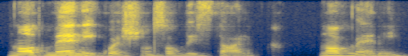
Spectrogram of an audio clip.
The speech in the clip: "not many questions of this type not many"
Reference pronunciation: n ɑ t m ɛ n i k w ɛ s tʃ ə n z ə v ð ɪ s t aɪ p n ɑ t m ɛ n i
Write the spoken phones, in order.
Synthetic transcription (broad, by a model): n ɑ t m ɛ n i k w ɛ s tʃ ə n s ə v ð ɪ s t aɪ p n ɑ t m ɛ n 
